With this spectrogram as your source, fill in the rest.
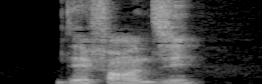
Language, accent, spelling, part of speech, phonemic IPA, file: French, Canada, défendit, verb, /de.fɑ̃.di/, LL-Q150 (fra)-défendit.wav
- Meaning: third-person singular past historic of défendre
